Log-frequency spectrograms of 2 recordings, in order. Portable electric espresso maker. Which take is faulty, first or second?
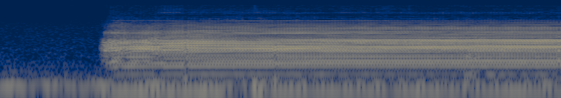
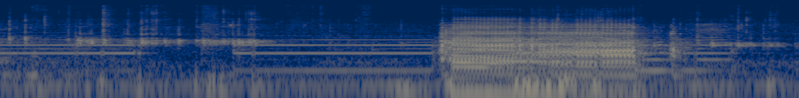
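second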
